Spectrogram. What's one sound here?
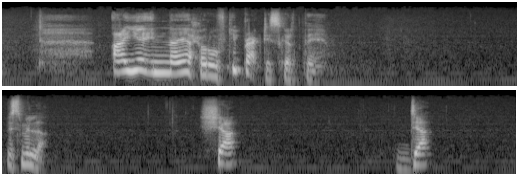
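A man speaks clearly into a microphone, pronouncing single syllables one at a time with pauses between them.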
